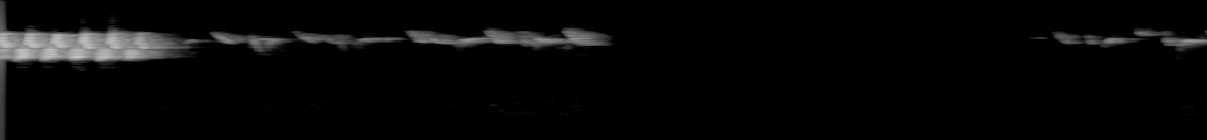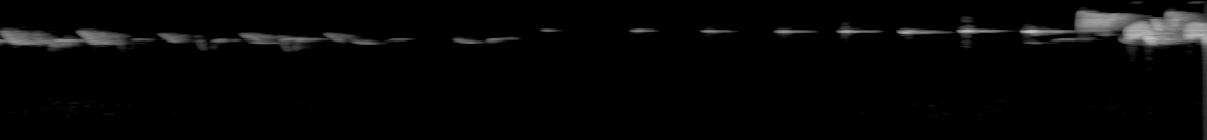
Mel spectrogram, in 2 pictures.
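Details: Song of a Siberian blue robin: a loud rattling trill, soft chattering notes, a pause, then quiet twitters leading into evenly repeated thin high ticks that speed up into a loud, sharp high phrase.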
